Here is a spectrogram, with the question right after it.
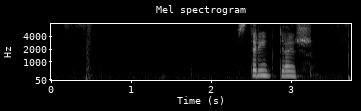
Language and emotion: Russian, neutral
